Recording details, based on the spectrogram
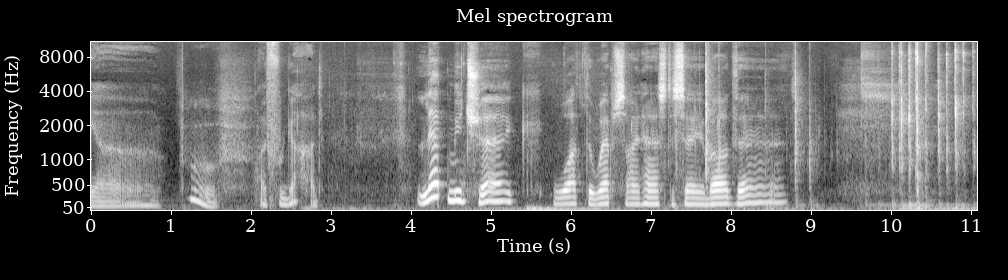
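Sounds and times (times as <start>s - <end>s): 
speech: 0.0s - 3.0s, 3.8s - 8.9s
old mechanical keyboard typing: 7.6s - 11.0s.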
